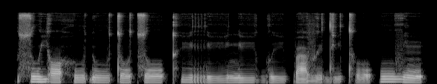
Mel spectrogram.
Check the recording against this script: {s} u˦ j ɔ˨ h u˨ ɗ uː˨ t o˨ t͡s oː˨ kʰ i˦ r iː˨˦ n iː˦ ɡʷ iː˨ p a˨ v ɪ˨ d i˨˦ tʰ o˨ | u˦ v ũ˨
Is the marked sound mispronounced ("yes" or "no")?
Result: no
